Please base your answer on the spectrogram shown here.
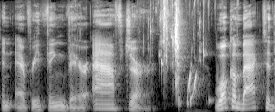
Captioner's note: water drips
